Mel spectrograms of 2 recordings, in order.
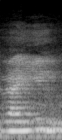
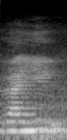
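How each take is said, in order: Both takes have the same delivery.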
